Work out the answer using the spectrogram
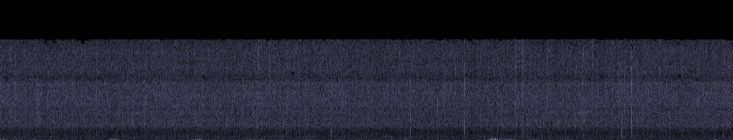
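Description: Steady rain hiss with a few soft low thumps; the loudest comes about five seconds in.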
